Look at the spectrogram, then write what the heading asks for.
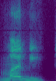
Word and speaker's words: Muni: um that's dope but you should pronounce it money and i was like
